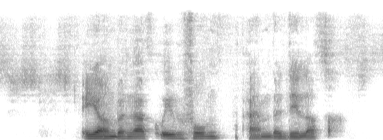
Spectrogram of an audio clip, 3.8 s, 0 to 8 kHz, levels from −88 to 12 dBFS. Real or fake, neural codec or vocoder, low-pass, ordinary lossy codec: fake; codec, 16 kHz, 0.5 kbps, X-Codec, WavLM features, trained on Multilingual LibriSpeech; 7.2 kHz; AAC, 48 kbps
